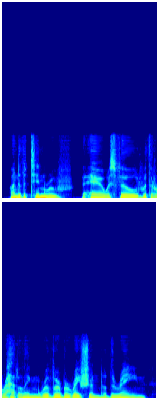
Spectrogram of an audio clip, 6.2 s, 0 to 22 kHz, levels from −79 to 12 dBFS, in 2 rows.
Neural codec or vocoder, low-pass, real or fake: codec, 16 kHz, about 1 kbps, DyCAST, with the encoder's durations; 7.2 kHz; fake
